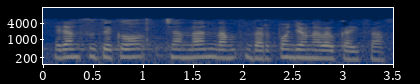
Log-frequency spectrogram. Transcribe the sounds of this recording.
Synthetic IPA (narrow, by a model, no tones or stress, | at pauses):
e̞ɾant͡sut̪e̞ko̞t͡ʃand̪and̪aɾpo̞nʝawnað̞awkait͡sa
